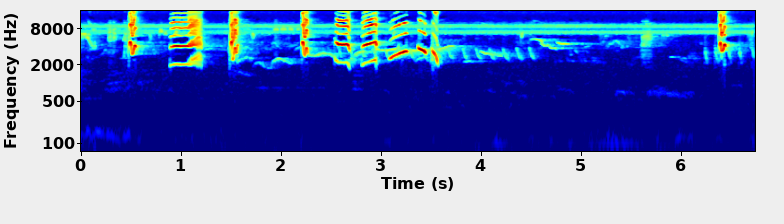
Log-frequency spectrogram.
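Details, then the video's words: White-rumped shama song played to provoke a caged kacer into singing: sharp chips, quick upslurred whistles and a short run of rising notes, with a steady high electronic tone in the background. "Suara Pancingan Kacer Agar Cepat Emosi Gacor"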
